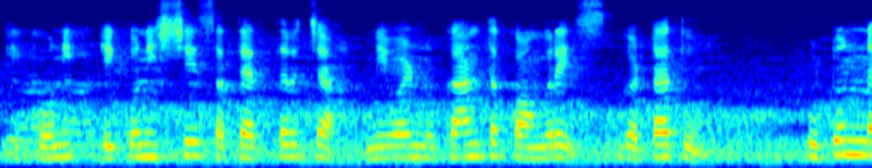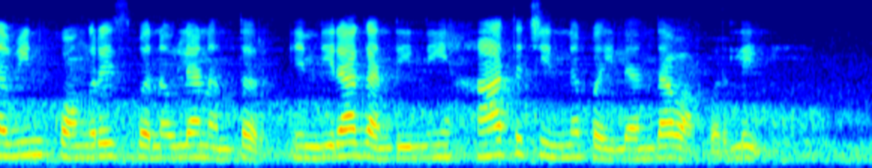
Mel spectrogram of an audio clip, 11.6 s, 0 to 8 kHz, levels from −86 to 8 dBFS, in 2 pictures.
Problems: constant background noise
